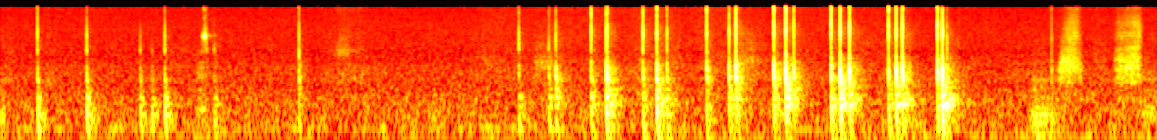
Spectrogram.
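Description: Painted fingernails tap and trace across the surface of a large flat-panel TV screen. Sharp, dry clicks come in an irregular series that grows denser and louder in the middle, with soft, brushy tracing strokes between them and near the end.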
